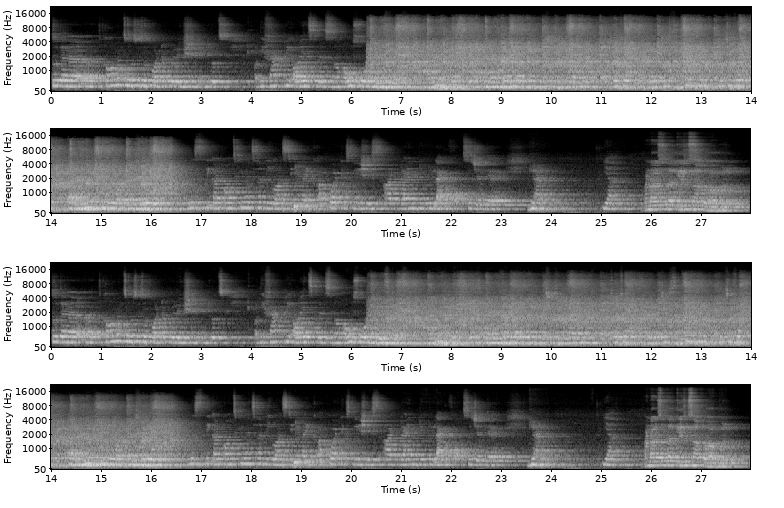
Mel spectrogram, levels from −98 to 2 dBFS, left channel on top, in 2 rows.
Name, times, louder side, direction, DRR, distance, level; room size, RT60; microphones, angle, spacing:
voice 1, 0.0-3.3 4.1-7.0 7.6-16.2 16.7-19.7 20.0-22.9 23.6-23.8 25.0-25.3, equal, ahead, -7 dB, 0.9 m, -25 dB
sound 1, 6.3-16.4, left 1 dB, 50° left, 1.1 m, -23 dB
voice 2, 7.6-8.0 23.5-23.9 25.8-27.5, right 1 dB, 30° right, -8 dB, 1.5 m, -24 dB
14.0 x 11.5 x 2.4 m, 2.7 s
head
